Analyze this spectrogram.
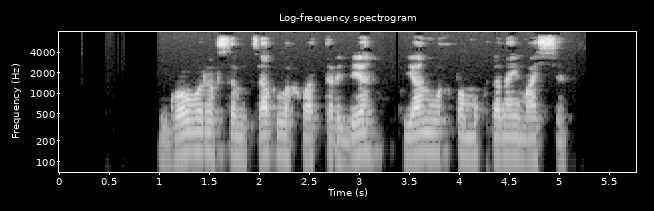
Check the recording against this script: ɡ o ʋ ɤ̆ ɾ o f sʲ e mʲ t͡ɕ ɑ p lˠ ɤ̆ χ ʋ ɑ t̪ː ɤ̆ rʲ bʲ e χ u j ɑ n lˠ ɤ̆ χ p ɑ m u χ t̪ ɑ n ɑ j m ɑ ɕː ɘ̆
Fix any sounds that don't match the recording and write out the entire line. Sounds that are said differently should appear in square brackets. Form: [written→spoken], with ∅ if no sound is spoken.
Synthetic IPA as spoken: ɡ o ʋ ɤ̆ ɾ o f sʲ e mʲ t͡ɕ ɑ p lˠ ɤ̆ χ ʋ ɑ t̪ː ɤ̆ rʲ bʲ e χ u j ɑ n lˠ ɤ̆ χ p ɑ m u χ t̪ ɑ n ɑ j m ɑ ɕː ɘ̆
